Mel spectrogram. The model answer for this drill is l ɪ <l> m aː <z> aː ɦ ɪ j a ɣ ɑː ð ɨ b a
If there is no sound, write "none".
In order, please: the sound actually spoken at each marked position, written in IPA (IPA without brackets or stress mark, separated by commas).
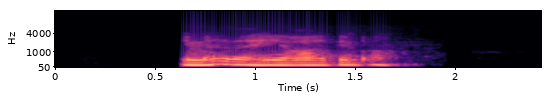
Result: none, ð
